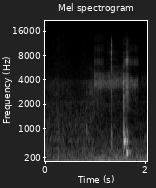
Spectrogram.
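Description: A baby sucks on a bottle.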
